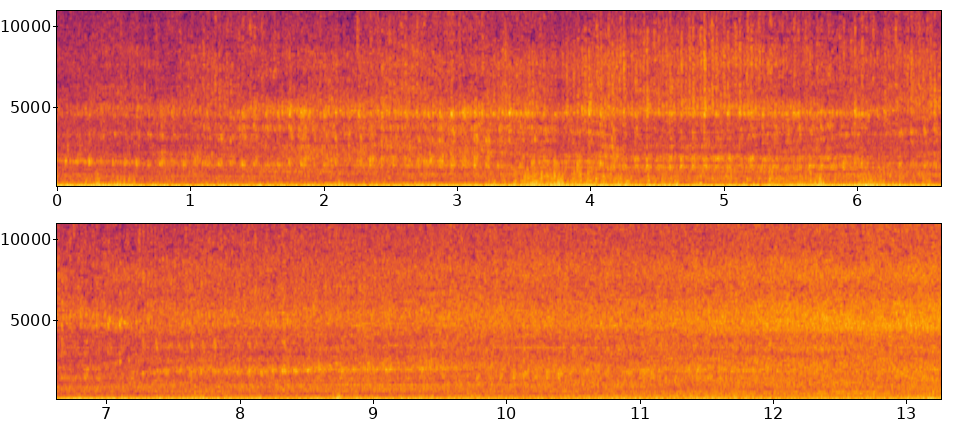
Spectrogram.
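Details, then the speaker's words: Car before teardown, not yet warmed up: low steady idle with an uneven pulse and occasional stumble, a miss present at idle but unnoticeable under heavy throttle; misfire at idle. "I don't know if you can hear that but one of the reasons I'll be doing a lot of work on this thing is the engine's got a miss odd because it's very present at idle even when the joke's on or off but under heavy throttle you don't even notice it"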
